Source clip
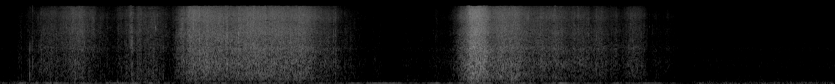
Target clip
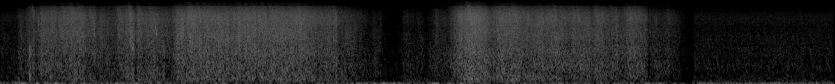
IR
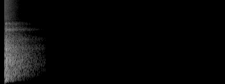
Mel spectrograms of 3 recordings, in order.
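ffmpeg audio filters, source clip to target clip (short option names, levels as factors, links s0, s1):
-filter_complex "[0:a]acrossover=split=400|4100[s0][s1][s2];[s0]acompressor=threshold=0.00112:ratio=4[s3];[s1]acompressor=threshold=0.00282:ratio=4[s4];[s2]acompressor=threshold=0.00631:ratio=4[s5];[s3][s4][s5]amix=inputs=3:normalize=0,asplit=4[s6][s7][s8][s9];[s7]asetrate=33038,aresample=44100,atempo=1.33484,volume=0.891[s10];[s8]asetrate=37084,aresample=44100,atempo=1.18921,volume=0.794[s11];[s9]asetrate=55563,aresample=44100,atempo=0.793701,volume=0.316[s12];[s6][s10][s11][s12]amix=inputs=4:normalize=0,volume=2"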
